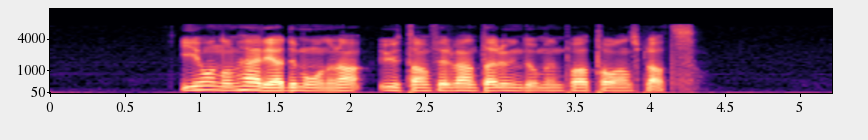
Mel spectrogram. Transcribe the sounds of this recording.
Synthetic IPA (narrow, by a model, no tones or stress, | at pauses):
ɪhɔnːɔmɦæɾjaɖ̪ɛmuːnəɳaʔʉ̟ːt̪anfœːɾvɛnt̪aɾɵŋd̪uːmənpʰɔat̪ʰːɑːhanspʰla̰t̪s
